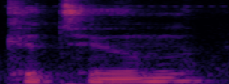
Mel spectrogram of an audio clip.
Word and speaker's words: Katoom: them uh Fantasy names like katum the spelling on it is just like totally crazy um yeah it's it's spelled it k-a-t-o-o-m but it's k-u-t-u-m um uh oh there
